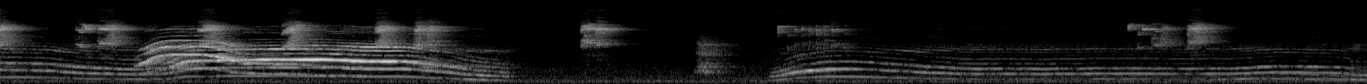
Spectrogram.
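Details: Two cats squaring off in a fight: a loud climbing yowl held for several seconds, short sharp spits and hisses in a pause, then a long lower wavering growl-yowl resumes.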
